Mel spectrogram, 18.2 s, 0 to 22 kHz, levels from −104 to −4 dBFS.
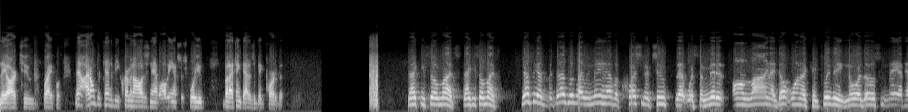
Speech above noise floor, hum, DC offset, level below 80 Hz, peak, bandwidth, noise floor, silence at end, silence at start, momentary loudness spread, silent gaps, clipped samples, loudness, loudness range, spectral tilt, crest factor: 49 dB; none; under 0.1%; -64 dBFS; -4 dBFS; 6 kHz; -74 dBFS; 0 s; 0 s; 10 LU; 6.42-7.37 s; under 0.1%; -26 LUFS; 4 LU; -9 dB/octave; 22 dB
